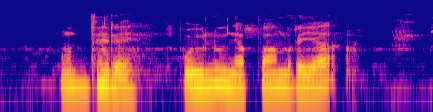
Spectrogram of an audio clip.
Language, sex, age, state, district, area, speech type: Santali, male, 18-30, West Bengal, Malda, rural, spontaneous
